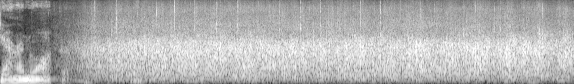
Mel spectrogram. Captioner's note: audience applauding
